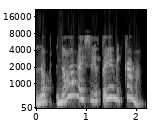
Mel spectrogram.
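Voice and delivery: mock innocent husband. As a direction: play the liar insisting he's in bed.

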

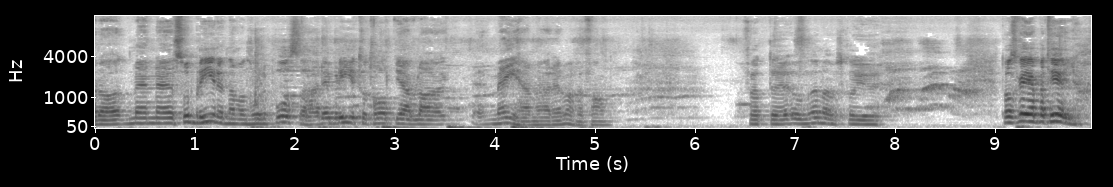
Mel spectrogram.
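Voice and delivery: ordinary delivery

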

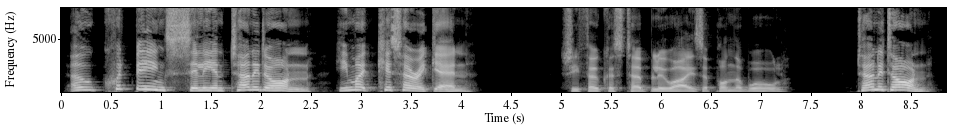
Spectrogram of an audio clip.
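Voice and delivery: high, loud impatient nagging; a bored teen demanding her show; whiny girl. A narrator's reading. Daughter nagging mother to turn the wall on, high and whiny.

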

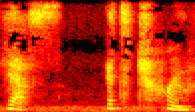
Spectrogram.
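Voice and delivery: soft, sighed confirmation; quiet, sighing admission. A narrator's reading. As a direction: sigh it out softly. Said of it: "sighed Charlotte".

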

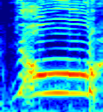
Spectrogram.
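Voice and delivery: very high, loud shriek; outraged shock. Real, not acted. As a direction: shriek in offended disbelief. Insulted by game character.

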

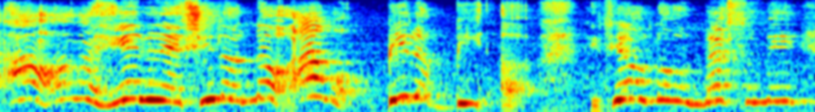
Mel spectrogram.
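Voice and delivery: high falsetto [name], laughing as she threatens; mocking [name]. [name] on the phone vowing to beat [name], in a high laughing mimic. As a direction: squeak out a giggly mock threat.

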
